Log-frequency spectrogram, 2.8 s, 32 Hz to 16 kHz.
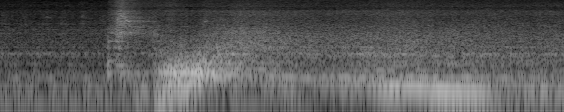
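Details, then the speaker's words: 2016 Dodge Charger Scat Pack V8 with a newly installed JLT cold air intake, warmed up, blipped free revs: deep bark rising and falling cleanly back to idle, no misses or rattles; normal, exhaust perhaps slightly deeper. "Alright, seriously, that sounds pretty good. Like I said, even if you don't get a lot of performance out of this, that noise is, I like it."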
